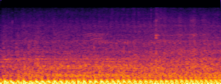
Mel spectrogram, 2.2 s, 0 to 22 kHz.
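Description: GPX Demon GR165R's single-cylinder engine running steadily under light throttle as the motorcycle rides along at low speed.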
